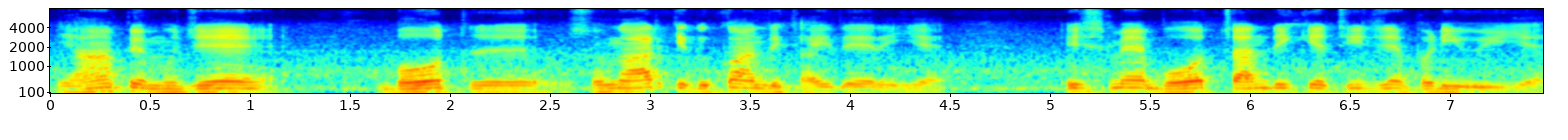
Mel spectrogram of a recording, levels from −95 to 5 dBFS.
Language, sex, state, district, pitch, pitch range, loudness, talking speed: Hindi, male, Rajasthan, Bikaner, 115 Hz, 105-120 Hz, -19 LUFS, 150 wpm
